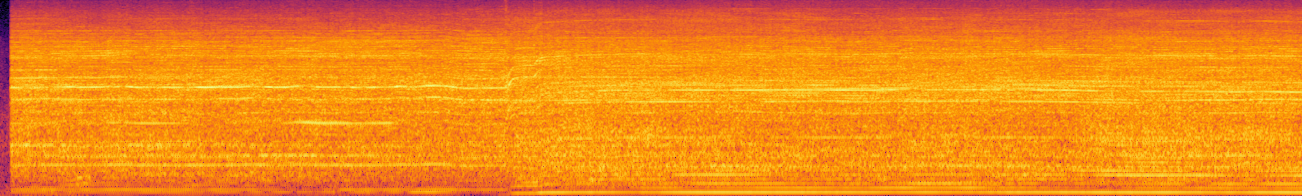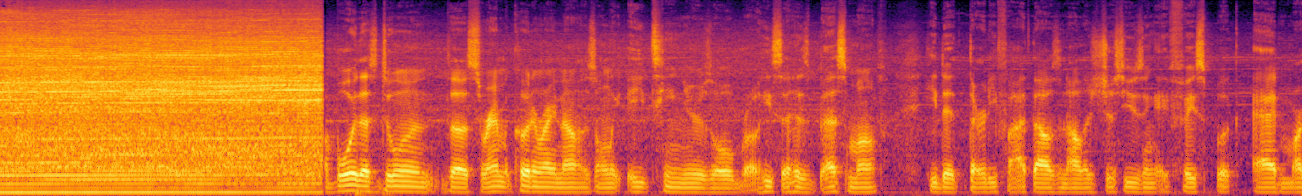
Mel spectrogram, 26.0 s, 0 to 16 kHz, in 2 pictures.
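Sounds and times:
car polisher motor whine: 0.0s - 16.3s
deeper steady hum: 0.0s - 22.0s.

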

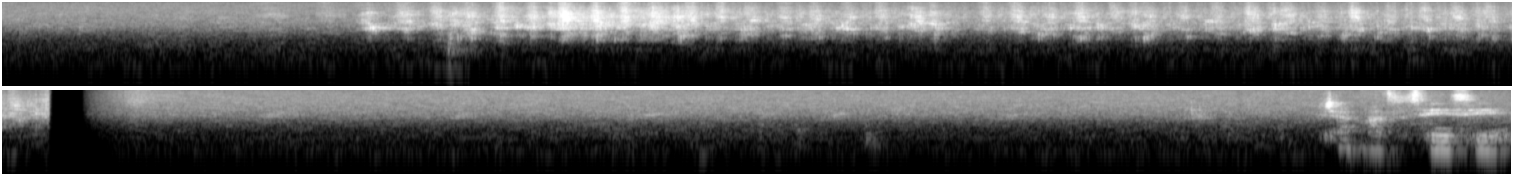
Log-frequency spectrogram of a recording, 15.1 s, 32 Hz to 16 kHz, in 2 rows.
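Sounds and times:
tea whisk swishing in bowl: 1.4s - 7.8s.

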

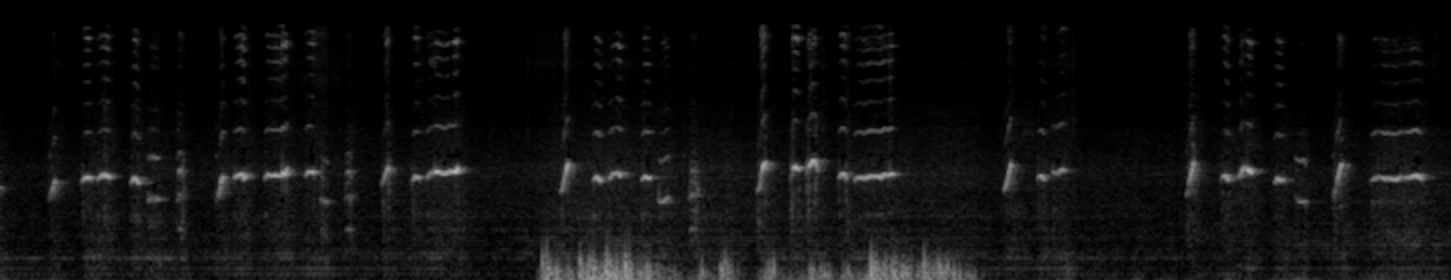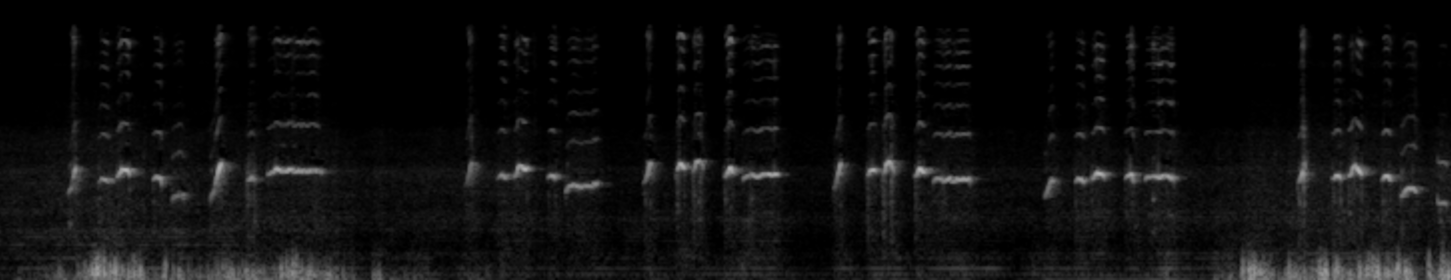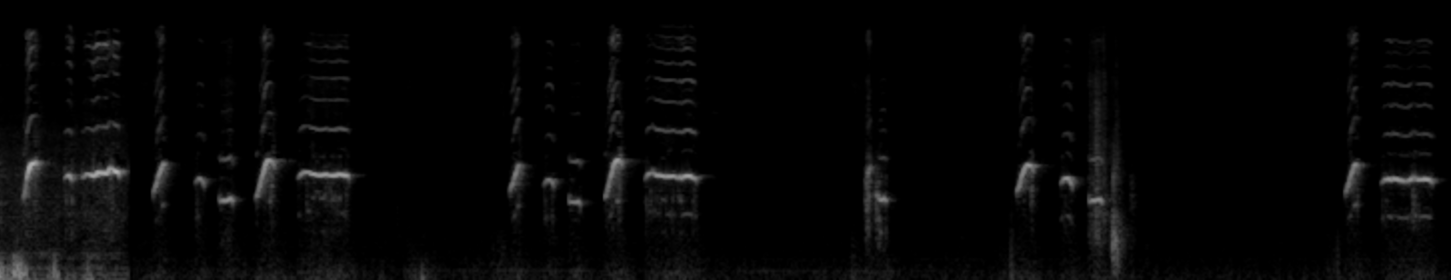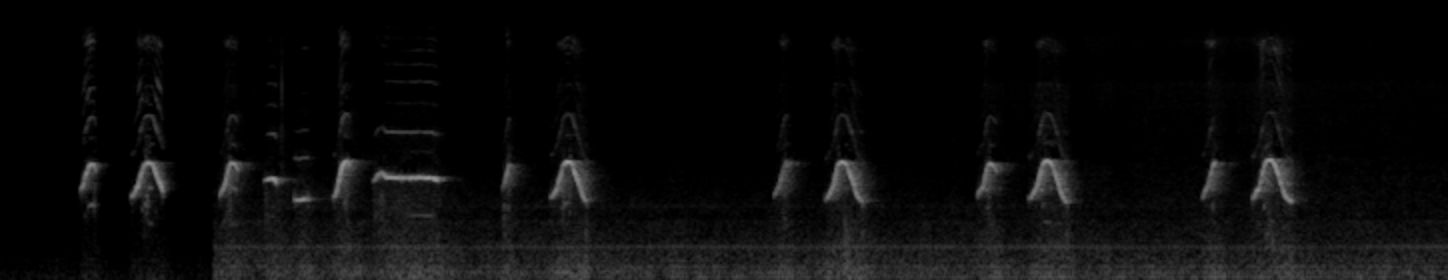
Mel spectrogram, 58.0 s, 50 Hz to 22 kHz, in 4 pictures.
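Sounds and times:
cockatiel whistling a tune: 0.0s - 4.7s, 5.4s - 9.2s, 10.0s - 10.8s, 11.8s - 14.4s, 15.1s - 18.0s, 19.1s - 24.3s, 24.9s - 26.4s, 27.1s - 32.6s, 34.1s - 36.2s, 37.6s - 38.0s, 39.2s - 40.2s, 42.4s - 43.4s, 44.3s - 49.6s, 51.2s - 52.4s, 53.2s - 54.4s, 55.5s - 56.6s.

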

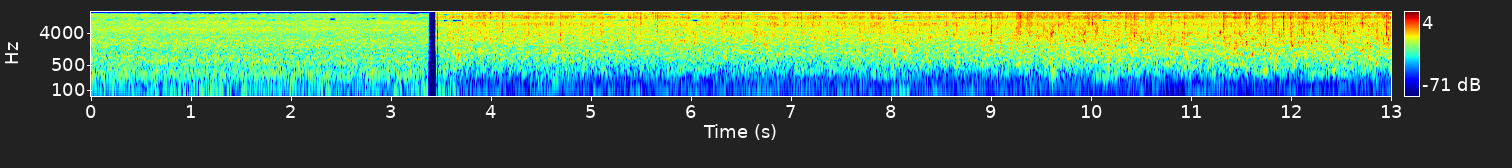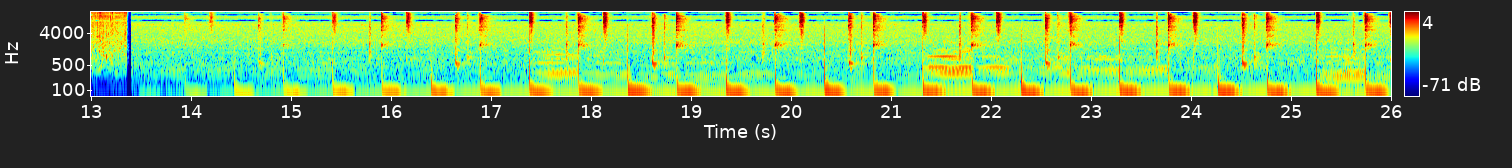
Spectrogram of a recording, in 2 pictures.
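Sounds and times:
wind by a river: 0.0s - 26.0s
creek water running over rocks: 3.5s - 13.4s.

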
